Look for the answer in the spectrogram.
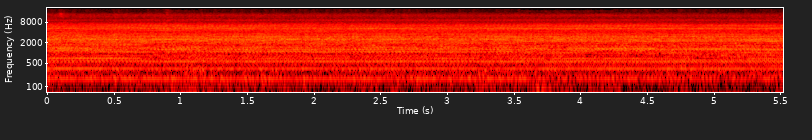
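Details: S10 with a built aluminum 5.3 and Forced Performance S491 turbo: steady electric hum with a few fixed tones continuing after the switch is turned off, apparently the electric fuel pump still running; suspected, not confirmed.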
